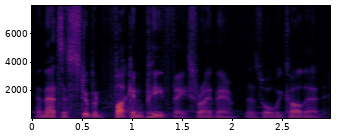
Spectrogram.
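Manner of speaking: normal talking voice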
